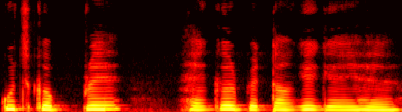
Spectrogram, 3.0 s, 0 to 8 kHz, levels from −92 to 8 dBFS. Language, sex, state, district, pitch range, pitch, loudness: Hindi, female, Arunachal Pradesh, Lower Dibang Valley, 220-250 Hz, 235 Hz, -16 LUFS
